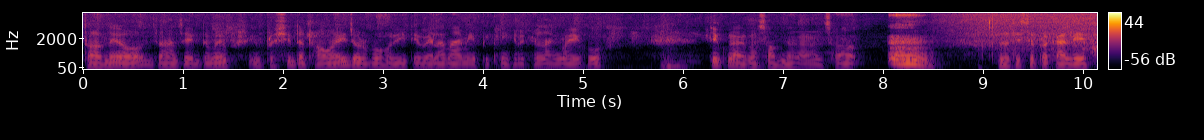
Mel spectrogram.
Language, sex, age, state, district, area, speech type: Nepali, male, 18-30, West Bengal, Darjeeling, rural, spontaneous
